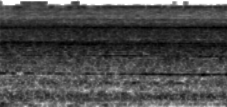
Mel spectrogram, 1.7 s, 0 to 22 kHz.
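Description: A Nanwei cordless drill spins a cobalt M42 bit at high speed, a steady loud, bright whine held without pause for the whole short stretch, with no voices over it.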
